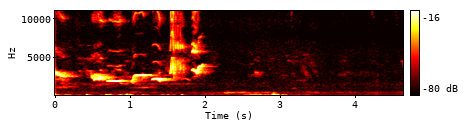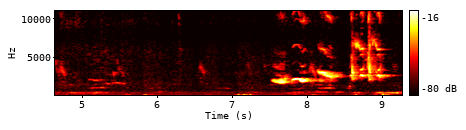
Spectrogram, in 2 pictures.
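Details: A thrush sings in the morning: a burst of varied whistled and twittering notes, a quiet gap of several seconds, then another similar burst, with faint low background rumble.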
